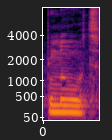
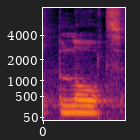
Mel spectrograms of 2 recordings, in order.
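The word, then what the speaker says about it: blót: Just imagine the Swedish chef saying blot, and that's how it's pronounced, right? I think that's how it's... Yeah, I think it does sound more like blot in Swedish versus bloat in Norwegian or Icelandic.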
